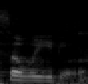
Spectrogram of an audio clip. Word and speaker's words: Saweetie: So it is Saweetie. – Saweetie? – Saweetie. – Saweetie. You gotta pronounce the S-A.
